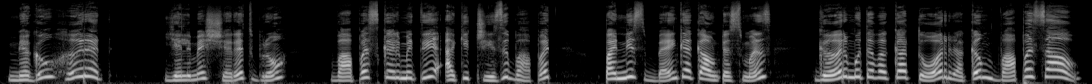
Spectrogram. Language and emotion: Kashmiri, surprised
